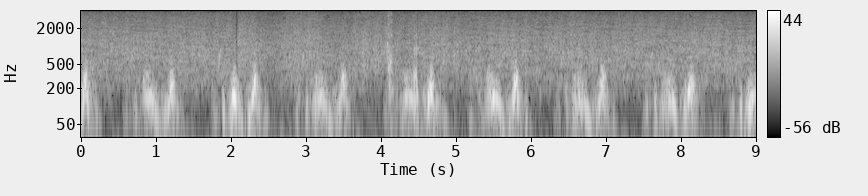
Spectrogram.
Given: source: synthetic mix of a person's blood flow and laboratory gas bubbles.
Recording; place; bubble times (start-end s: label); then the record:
Doppler ultrasound of blood flow; precordium
4.05-4.17 s: bubbles
4.39-4.52 s: bubbles
From the record:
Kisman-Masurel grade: 112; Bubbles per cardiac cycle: 1 to 2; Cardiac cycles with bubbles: 1 to 10%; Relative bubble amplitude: moderate (0.250 to 0.450); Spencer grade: 1 (occasional bubble signal discernible with the cardiac motion signal, with majority of cardiac periods free of bubbles); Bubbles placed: only in the low amplitude regions of the cardiac cycle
